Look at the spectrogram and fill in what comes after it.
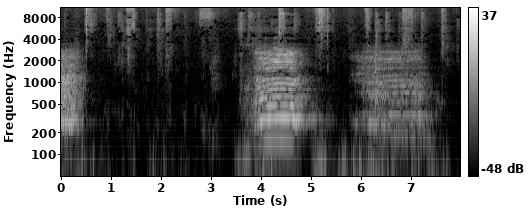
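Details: Morning on a breeding farm as cows graze freely and call out: one strong, rich moo lasting about a second and a half around the middle, then a second fainter, more nasal moo near the end, with scattered clicks and shuffling.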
